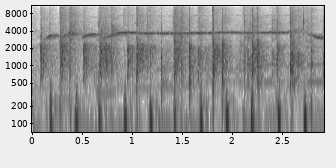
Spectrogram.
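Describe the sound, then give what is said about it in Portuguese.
A small group applauds steadily, with rapid, overlapping claps that stay loud for a few seconds. A thin high-pitched whistle runs through the clapping. “É, Olha, antes de mais nada, quero pedir uma salva de palmas”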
